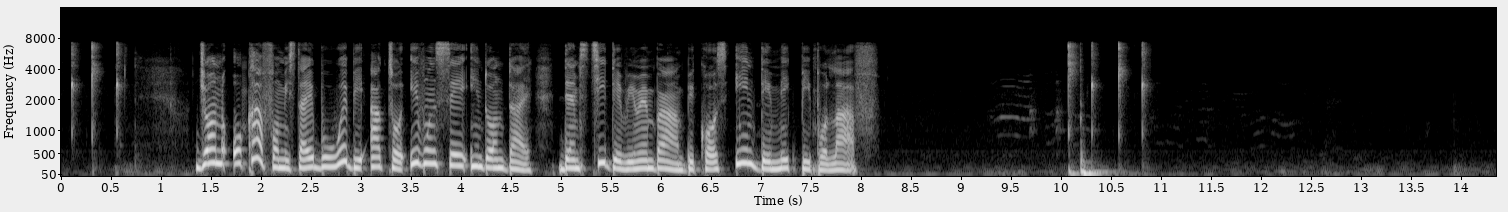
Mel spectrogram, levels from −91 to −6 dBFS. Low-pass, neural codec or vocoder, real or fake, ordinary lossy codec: 7.2 kHz; none; real; AAC, 96 kbps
